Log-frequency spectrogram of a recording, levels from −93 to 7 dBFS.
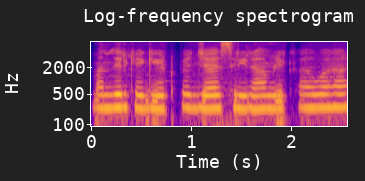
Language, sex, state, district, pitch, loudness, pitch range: Hindi, female, Jharkhand, Garhwa, 240 Hz, -15 LUFS, 230-245 Hz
